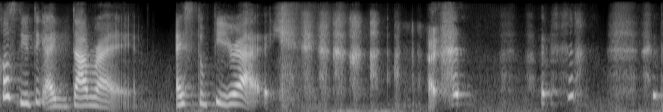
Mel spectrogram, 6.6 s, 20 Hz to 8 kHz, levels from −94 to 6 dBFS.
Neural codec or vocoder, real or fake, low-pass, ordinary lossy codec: codec, 16 kHz, 1 kbps, X-Codec, WavLM features, trained on Multilingual LibriSpeech; fake; 7.2 kHz; none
